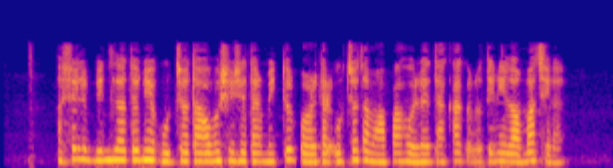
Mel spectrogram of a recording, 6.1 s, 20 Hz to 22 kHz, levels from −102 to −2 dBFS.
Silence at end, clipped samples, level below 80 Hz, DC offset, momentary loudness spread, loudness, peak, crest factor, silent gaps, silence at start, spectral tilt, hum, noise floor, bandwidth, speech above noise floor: 0.55 s; under 0.1%; -56 dBFS; under 0.1%; 9 LU; -18 LUFS; -2 dBFS; 16 dB; none; 0.55 s; -5.5 dB/octave; none; -56 dBFS; 7.8 kHz; 38 dB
